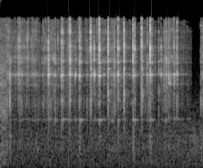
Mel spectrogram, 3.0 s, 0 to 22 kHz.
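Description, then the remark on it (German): A spoon stirs 350 grams of salt into one litre of distilled water in a glass, making a quick, fairly regular series of bright clinks and scrapes against the glass, with no talking. “Da füllen wir jetzt 350 Gramm Salz rein, ein bisschen umrühren.”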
